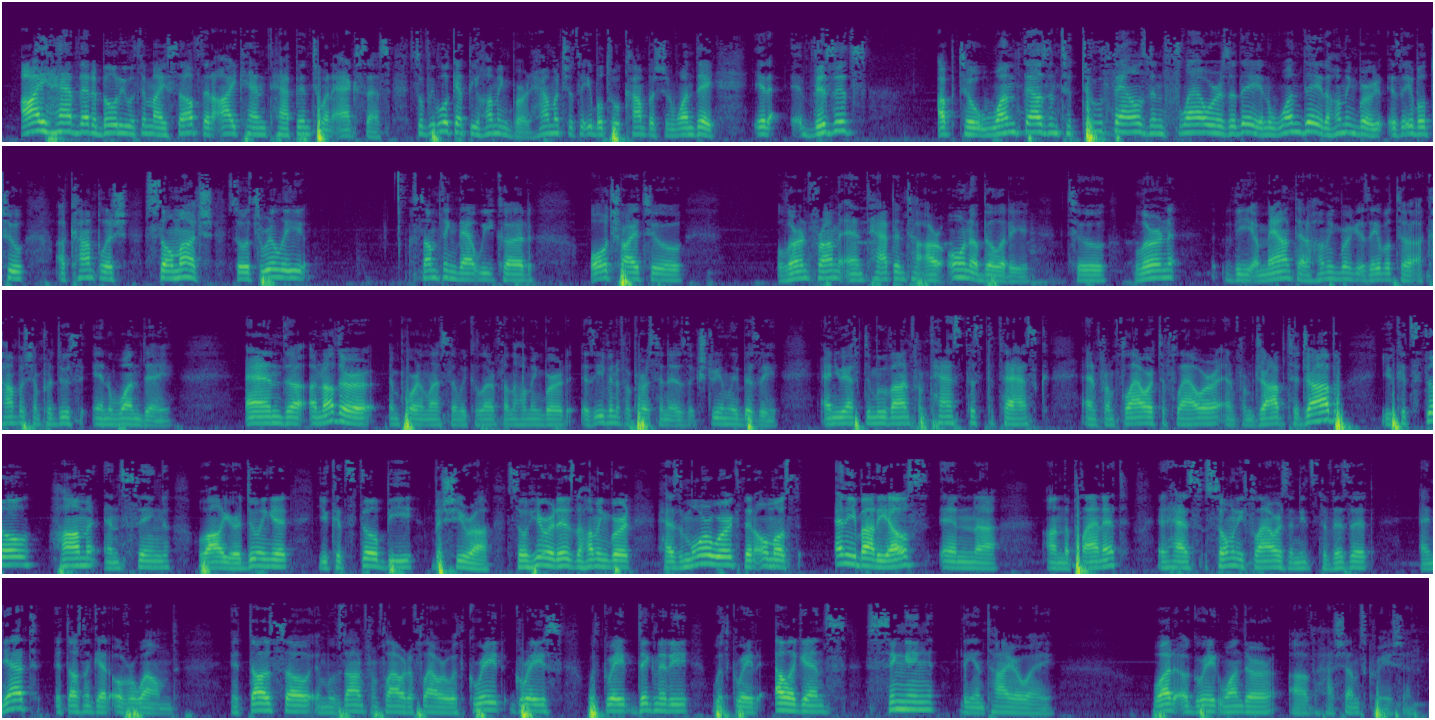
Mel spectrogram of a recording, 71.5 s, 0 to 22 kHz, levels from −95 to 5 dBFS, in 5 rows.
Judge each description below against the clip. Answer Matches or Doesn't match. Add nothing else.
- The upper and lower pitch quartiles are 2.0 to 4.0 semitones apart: Doesn't match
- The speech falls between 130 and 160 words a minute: Doesn't match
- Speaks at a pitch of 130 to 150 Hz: Matches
